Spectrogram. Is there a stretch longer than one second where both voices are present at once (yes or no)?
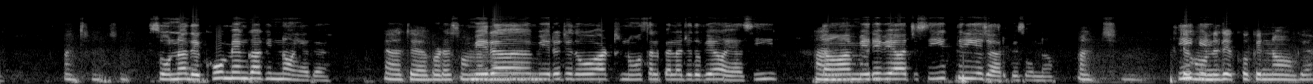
no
